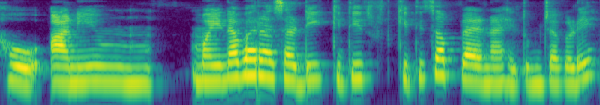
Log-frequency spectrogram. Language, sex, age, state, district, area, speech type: Marathi, female, 18-30, Maharashtra, Ahmednagar, rural, spontaneous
